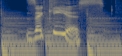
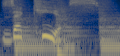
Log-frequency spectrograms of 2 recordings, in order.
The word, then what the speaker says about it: Zacchaeus: zach cha ooze how is anyone supposed to pronounce that uh like this zacchaeus zack chachusa no what no it's like zach just say it after me zacchaeus zackarecka dingdong all right now you're just trying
